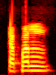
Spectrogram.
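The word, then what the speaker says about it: tuple: है थे word T यू पी एल लिख टपल क सकते हो ज्यादातर लोग टपल कहने पर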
